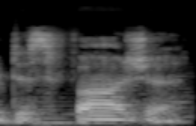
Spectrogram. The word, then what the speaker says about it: dysphasia: very often and it when you look at it it's difficult to pronounce so just remember DISA Faja do you is pH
